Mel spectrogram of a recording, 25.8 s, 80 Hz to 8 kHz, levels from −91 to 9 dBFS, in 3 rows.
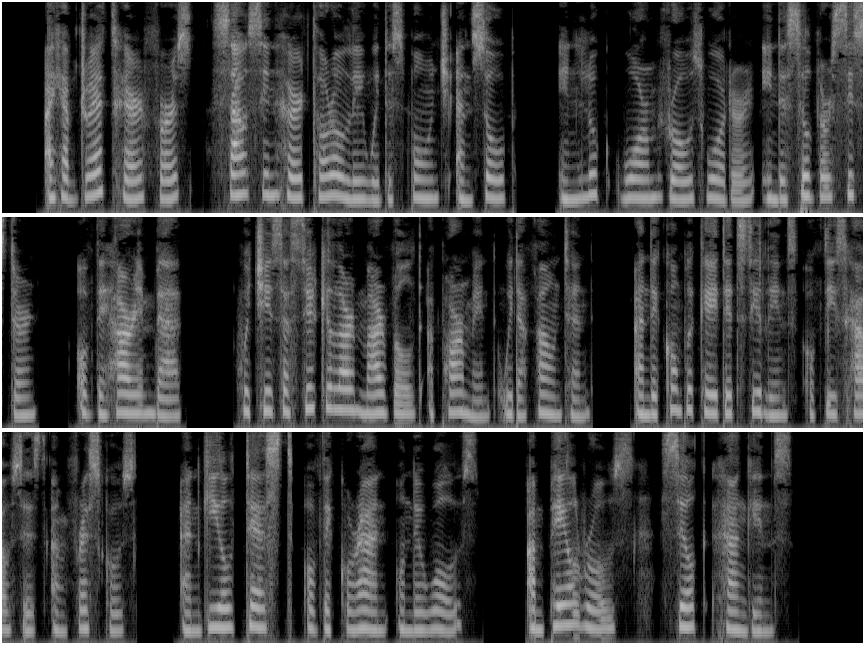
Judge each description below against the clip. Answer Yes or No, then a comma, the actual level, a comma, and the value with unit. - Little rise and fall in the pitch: Yes, narrow, 2.3 semitones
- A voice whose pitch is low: No, high, 220 Hz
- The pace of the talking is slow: Yes, slow, 130 wpm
